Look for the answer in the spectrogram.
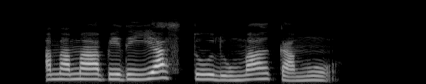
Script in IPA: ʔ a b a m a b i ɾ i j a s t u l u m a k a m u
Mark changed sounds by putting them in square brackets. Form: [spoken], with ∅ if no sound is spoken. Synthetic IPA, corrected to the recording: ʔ a [m] a m a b i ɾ i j a s t u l u m a k a m u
